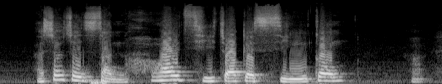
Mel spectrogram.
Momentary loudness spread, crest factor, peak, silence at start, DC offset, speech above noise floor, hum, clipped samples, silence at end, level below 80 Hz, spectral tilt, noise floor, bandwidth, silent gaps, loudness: 17 LU; 10 dB; -6 dBFS; 0.35 s; under 0.1%; 31 dB; none; under 0.1%; 0.2 s; -32 dBFS; -5.5 dB/octave; -44 dBFS; 18 kHz; none; -14 LUFS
